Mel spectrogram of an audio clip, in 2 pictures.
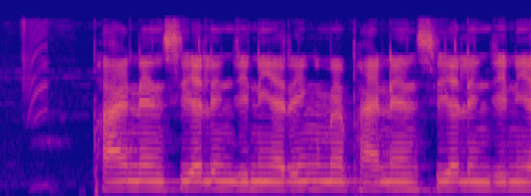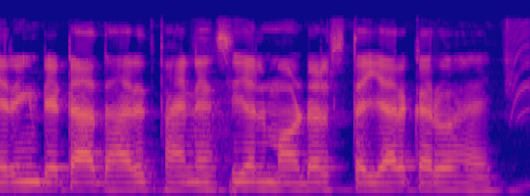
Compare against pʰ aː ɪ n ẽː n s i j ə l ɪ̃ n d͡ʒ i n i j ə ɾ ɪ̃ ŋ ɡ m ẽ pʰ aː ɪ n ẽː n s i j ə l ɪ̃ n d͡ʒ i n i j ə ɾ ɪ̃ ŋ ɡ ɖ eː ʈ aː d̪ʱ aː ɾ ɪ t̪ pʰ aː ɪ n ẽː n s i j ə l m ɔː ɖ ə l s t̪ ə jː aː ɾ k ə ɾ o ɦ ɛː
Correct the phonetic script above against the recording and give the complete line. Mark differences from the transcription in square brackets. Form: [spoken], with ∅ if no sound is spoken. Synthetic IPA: pʰ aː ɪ n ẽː n s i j ə l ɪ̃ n d͡ʒ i n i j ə ɾ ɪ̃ ŋ ɡ m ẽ pʰ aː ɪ n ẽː n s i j ə l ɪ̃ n d͡ʒ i n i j ə ɾ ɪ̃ ŋ ɡ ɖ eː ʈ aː d̪ʱ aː ɾ ɪ t̪ pʰ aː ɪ n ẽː n s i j ə l m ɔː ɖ ə l s t̪ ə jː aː ɾ k ə ɾ o ɦ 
